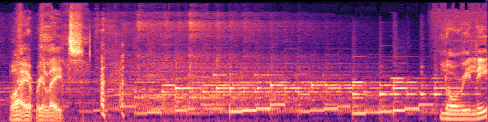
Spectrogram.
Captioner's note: voiceover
